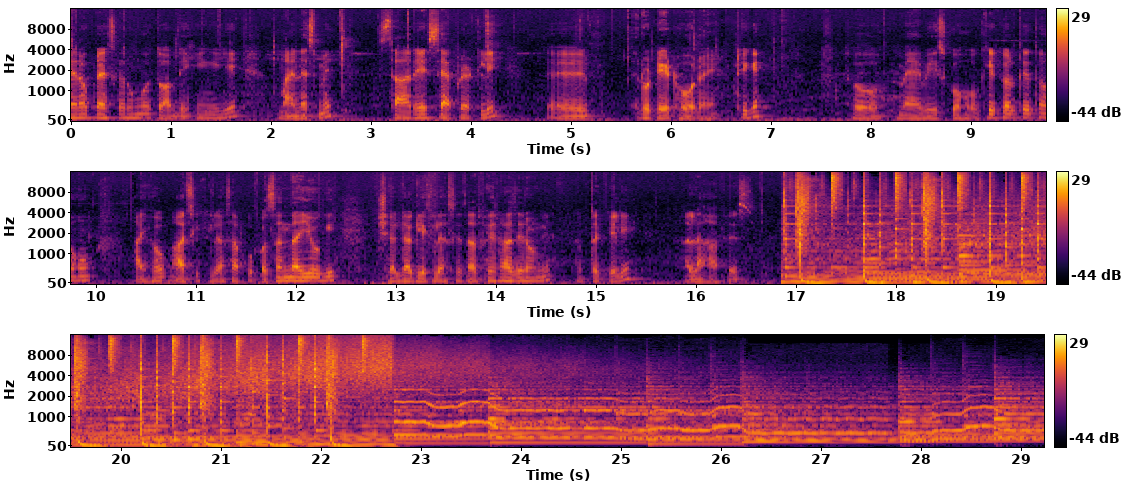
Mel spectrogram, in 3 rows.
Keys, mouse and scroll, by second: 6.5 Up.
